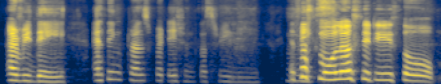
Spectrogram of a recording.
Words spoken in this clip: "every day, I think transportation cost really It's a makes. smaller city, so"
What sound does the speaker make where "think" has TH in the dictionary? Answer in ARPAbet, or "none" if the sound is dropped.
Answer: T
